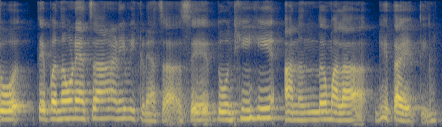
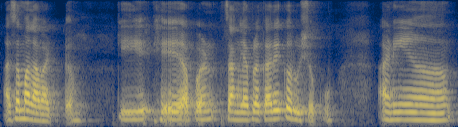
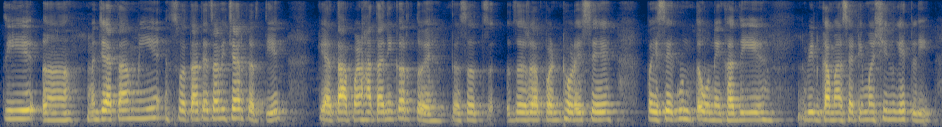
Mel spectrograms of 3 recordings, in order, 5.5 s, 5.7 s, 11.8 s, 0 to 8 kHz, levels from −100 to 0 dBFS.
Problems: background sounds at intervals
